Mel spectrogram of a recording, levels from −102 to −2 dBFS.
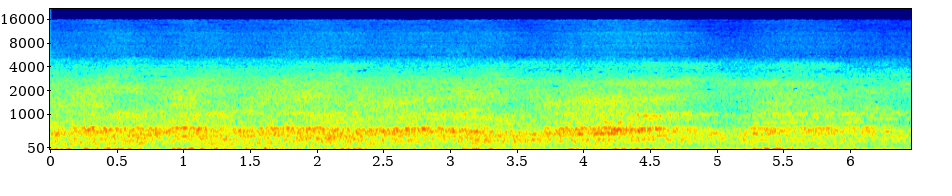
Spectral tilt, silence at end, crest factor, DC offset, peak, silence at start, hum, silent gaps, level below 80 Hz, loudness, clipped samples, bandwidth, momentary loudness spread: -6 dB/octave; 0 s; 16 dB; under 0.1%; -12 dBFS; 0 s; none; none; -42 dBFS; -27 LUFS; under 0.1%; 16 kHz; 6 LU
